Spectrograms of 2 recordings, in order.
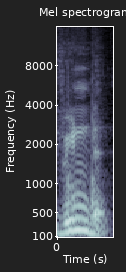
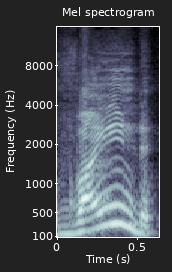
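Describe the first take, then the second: First: The vowel is short, as in 'win'. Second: The vowel is long, as in 'wine'. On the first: It is the noun meaning moving air. "ఇది noun" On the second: It is the verb meaning to turn or wrap. "ఇది verb"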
